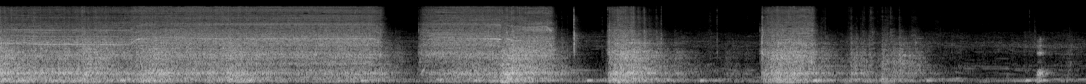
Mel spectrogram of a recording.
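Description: Power drill boring a hole into car body panels during a Factory Five Daytona kit car build, whirring in sustained bursts with brief pauses, close and loud, with people talking over it.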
